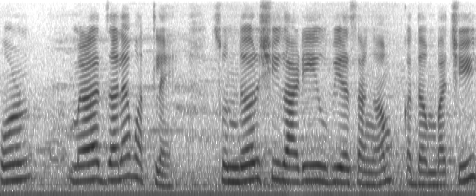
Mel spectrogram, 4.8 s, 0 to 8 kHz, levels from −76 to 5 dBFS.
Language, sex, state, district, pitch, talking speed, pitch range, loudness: Konkani, female, Goa, North and South Goa, 235 Hz, 125 wpm, 210-250 Hz, -15 LUFS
